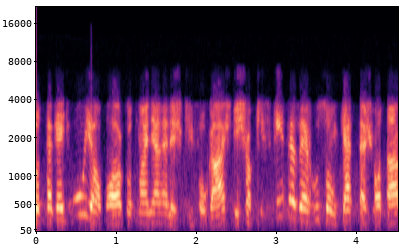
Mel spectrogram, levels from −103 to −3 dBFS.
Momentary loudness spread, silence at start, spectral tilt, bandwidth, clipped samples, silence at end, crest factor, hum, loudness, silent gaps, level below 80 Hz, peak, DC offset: 8 LU; 0 s; -5 dB/octave; 4.3 kHz; under 0.1%; 0 s; 16 dB; none; -17 LUFS; none; -70 dBFS; 0 dBFS; under 0.1%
